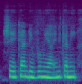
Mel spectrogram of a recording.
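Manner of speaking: plain reading voice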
